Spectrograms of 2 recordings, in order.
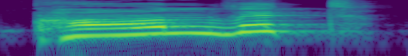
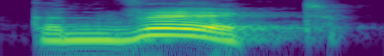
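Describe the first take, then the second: First: The stress is on the first syllable. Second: The stress is on the second syllable. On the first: It is used as a noun. "convict as a noun" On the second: It is used as a verb. "convict as a verb"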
